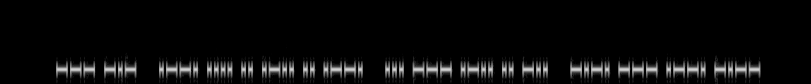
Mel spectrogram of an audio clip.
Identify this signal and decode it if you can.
Morse code, heard as a keyed tone, about 36 wpm, 700 Hz. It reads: OK PHILIP SOLID COPY
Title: K1USN SST QSO Practice 35wpm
